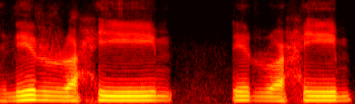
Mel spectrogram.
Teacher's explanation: আলিফ লাম সাইলেন্ট তাইলে নির এইখানে নি টা এসে রাকে ধরবে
